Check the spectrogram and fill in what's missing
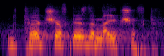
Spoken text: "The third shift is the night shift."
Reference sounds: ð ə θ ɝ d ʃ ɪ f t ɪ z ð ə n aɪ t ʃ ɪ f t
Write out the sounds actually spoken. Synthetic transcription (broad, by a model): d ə t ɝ d ʃ ɪ f t ɪ z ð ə n aɪ t ʃ ɪ f t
